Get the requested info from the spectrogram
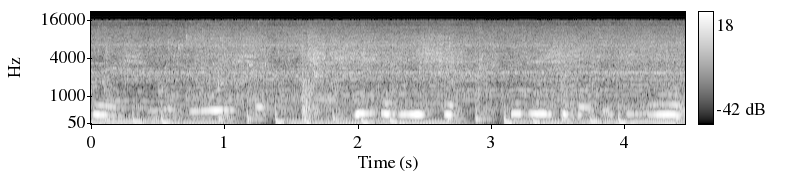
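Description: Water spraying from a handheld shower head onto a wet cat in a bathtub, a steady hiss, with background music playing over it.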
